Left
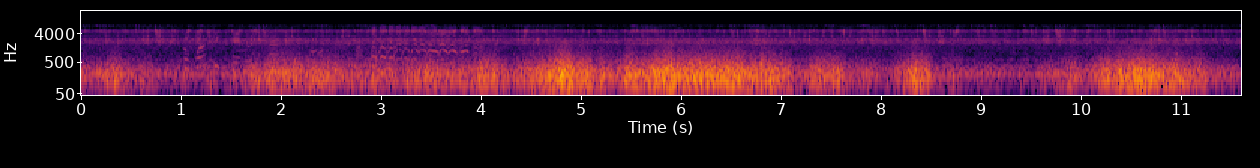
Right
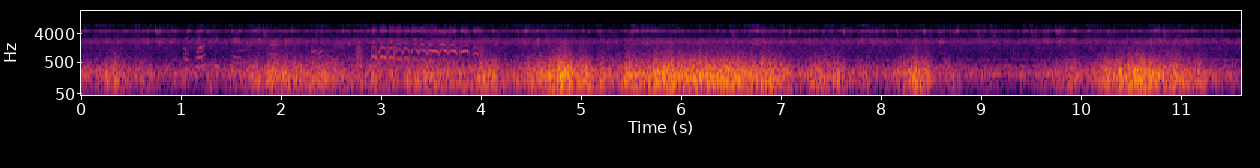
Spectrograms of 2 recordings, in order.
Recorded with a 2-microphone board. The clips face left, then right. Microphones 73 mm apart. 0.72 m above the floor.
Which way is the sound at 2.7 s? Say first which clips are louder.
Right 2 dB; 30° right (ahead or behind).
